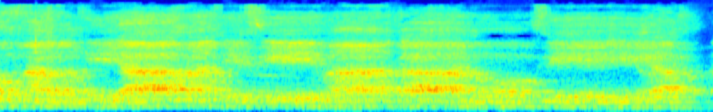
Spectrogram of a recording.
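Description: A man's voice chanting Qur'anic recitation (tilawah) in long, drawn-out melodic notes with brief pauses between phrases.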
